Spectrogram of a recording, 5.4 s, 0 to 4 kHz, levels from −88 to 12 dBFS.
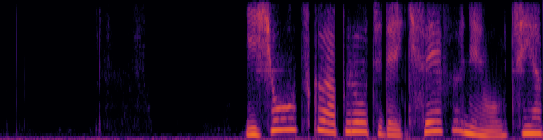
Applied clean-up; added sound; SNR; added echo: neural diffusion model UNIVERSE++.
